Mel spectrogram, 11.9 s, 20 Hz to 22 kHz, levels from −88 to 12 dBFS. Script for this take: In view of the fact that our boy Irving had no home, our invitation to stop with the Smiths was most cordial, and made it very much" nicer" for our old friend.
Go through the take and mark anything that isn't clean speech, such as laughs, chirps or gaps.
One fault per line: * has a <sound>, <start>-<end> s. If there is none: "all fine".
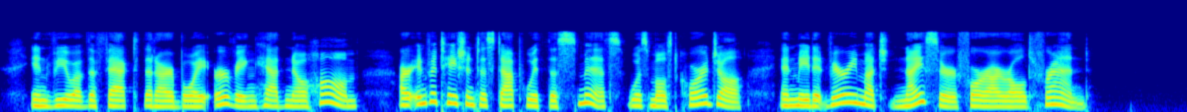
all fine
